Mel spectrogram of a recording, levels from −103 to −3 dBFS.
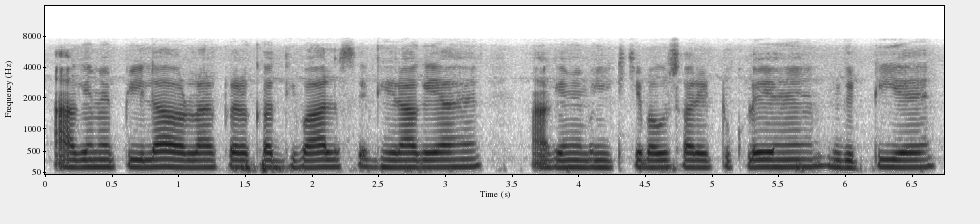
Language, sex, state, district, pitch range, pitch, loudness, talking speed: Hindi, male, Jharkhand, Deoghar, 155-160 Hz, 155 Hz, -20 LUFS, 205 wpm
